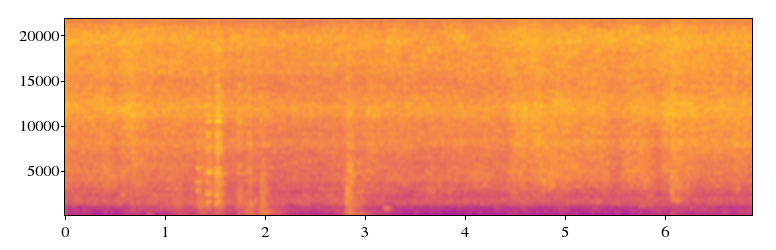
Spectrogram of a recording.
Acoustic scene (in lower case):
kitchen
